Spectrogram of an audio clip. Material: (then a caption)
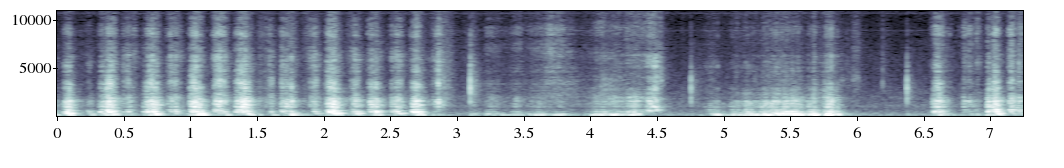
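Coated paper. A wooden stylus scratches a fish shape into a black-coated scratch art page, about A4 in size and lying solid and flat. A quick run of short, dry, rasping strokes gives way to longer, continuous scratches with brief pauses, then a few more short strokes. The sound is mostly mid-range, with little low or bright content.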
